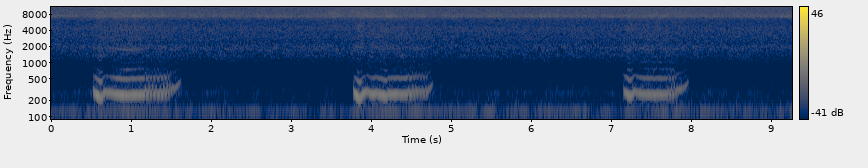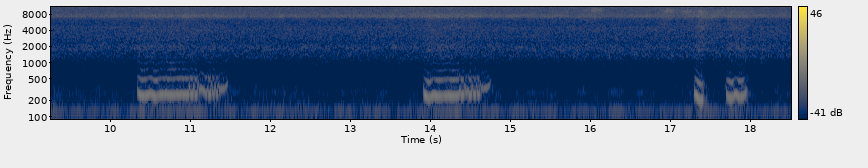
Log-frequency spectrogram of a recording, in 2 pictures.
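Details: Sleeping cat snoring softly and regularly, about every three to four seconds, over a steady low room hum: snoring.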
